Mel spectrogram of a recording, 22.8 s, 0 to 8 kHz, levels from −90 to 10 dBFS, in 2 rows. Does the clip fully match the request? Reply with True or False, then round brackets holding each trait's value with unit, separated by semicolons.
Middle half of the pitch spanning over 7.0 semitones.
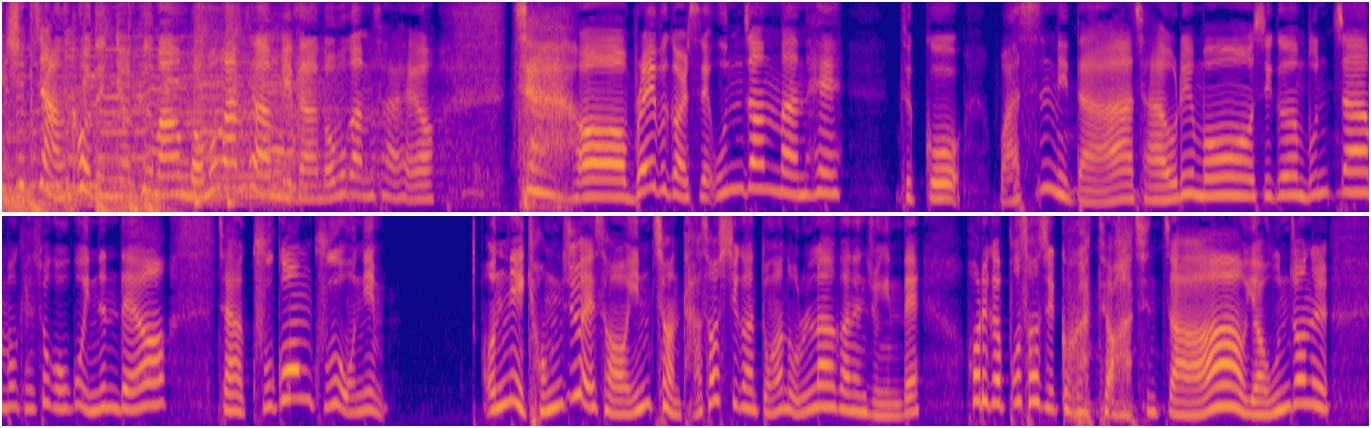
False (5.2 semitones)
